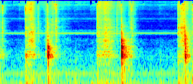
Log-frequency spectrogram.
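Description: Knife chopping food on a board for candied yams, about five distinct cuts at an uneven pace, close and fairly quiet, with no talking.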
